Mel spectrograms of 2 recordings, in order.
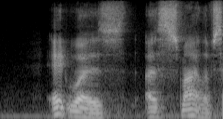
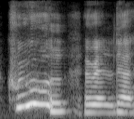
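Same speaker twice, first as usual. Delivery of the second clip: anguished cry; 10 semitones higher, 11 dB louder, slower than usual. Acted. Dying man's cry.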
